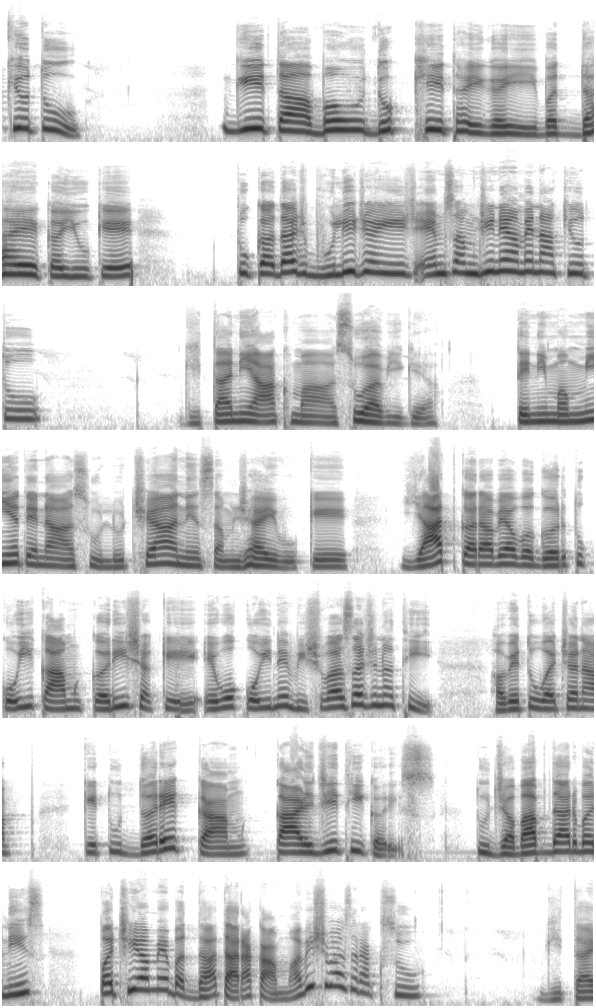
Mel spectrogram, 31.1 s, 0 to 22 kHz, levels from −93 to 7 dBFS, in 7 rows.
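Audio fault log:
5.38 s and 19.06 to 19.10 s, short concealed packet loss: about 10 ms and then 30 ms of the stream arrived too late to decode, and the receiver covered each gap by extending the preceding sound (voiced pitch or shaped noise) before blending back into the real signal. Each is a brief smear. Unlike a true dropout, neither gap falls silent, and there's no hard click at either edge.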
